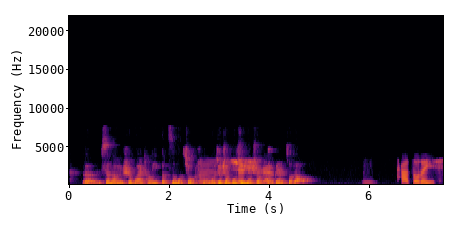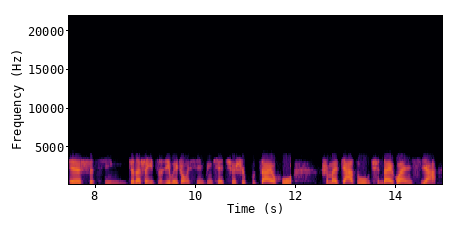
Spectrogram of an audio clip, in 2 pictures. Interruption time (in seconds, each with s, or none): 2.6 s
